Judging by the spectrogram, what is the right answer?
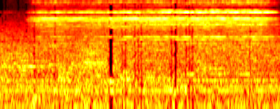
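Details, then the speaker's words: Surface grinder wheel after installation, ring test, dressing and truing: a clear high ring holding a constant pitch with no chatter or scraping, the normal sound of a wheel running true and well dressed. "now you're hearing the ring see how it's constant do you hear the constant that's what you want to hear"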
